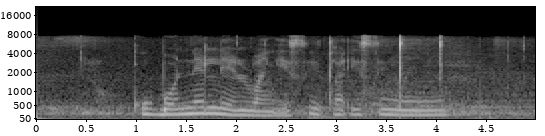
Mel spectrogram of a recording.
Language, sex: Xhosa, female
